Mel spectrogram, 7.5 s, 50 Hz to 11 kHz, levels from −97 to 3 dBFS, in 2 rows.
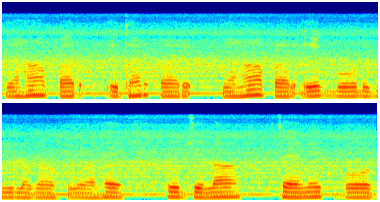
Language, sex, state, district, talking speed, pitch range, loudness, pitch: Hindi, male, Madhya Pradesh, Katni, 130 wpm, 115-130 Hz, -18 LUFS, 120 Hz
